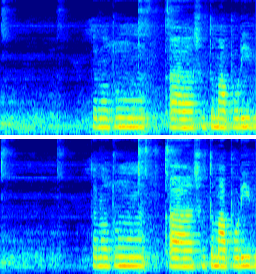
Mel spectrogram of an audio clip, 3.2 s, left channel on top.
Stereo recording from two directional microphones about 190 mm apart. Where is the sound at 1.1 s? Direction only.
20° right (ahead or behind).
